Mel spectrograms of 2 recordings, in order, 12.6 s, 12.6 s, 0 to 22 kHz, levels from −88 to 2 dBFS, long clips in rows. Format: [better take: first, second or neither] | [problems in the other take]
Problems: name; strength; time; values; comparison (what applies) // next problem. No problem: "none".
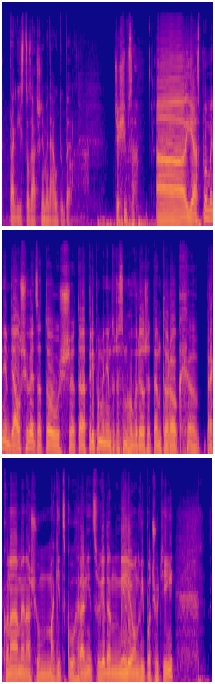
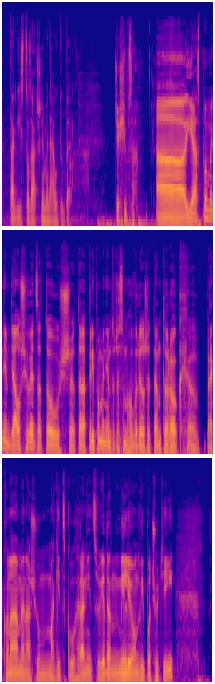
second | distortion; slight; 10 dB below the speech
